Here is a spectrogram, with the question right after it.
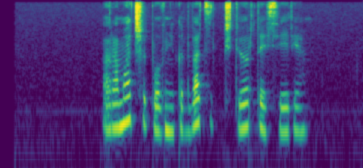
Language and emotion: Russian, neutral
